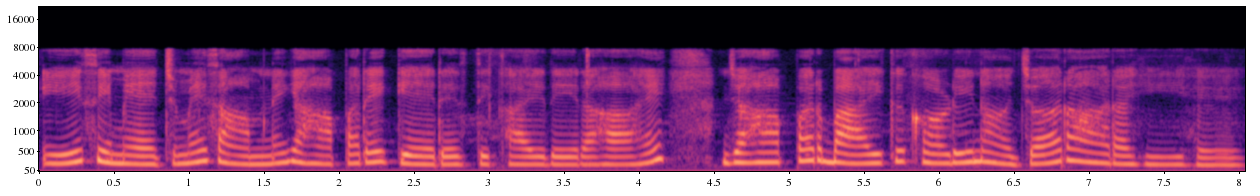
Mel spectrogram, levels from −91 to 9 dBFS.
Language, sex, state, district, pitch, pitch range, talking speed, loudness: Hindi, female, Rajasthan, Jaipur, 215 Hz, 190-240 Hz, 150 wpm, -16 LUFS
